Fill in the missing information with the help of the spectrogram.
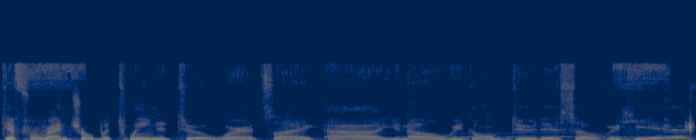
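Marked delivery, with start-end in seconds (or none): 2.5-5.1 clumsy, attempted British accent. Asking about UK and US traditions, putting on a best UK accent. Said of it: "that's my best U K accent".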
